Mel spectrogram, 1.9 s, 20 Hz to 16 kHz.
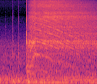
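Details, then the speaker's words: Brushed motor from an electric hand planer powered by a homemade DC to AC 60Hz inverter using ATX standby MOSFETs, spins up at once to a high, even whirr with brush hiss; speed very high. "está girando aqui mas o giro aqui é muito alto"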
